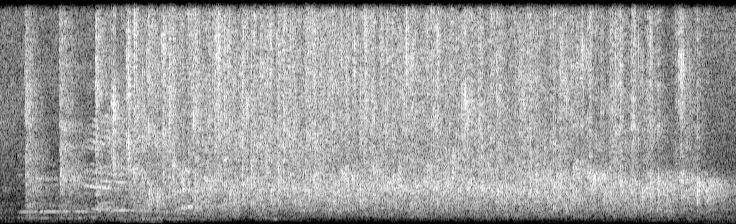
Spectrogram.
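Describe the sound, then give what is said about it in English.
A crowd bursts into sustained applause at the mention of President Barack Hussein Obama, dense and loud clapping that swells within the first second and holds steady for several seconds, with a few faint cheers mixed in. “I shall not join the applause with an eye to our tax status.”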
